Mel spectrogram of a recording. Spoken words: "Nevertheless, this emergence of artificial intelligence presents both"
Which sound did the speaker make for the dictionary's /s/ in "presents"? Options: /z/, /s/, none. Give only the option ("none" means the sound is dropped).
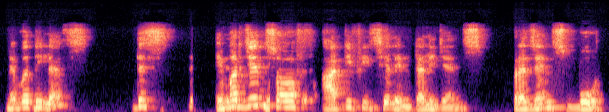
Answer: /s/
